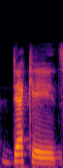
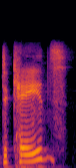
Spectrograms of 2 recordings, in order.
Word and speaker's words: decades: Um, the last one, last one for you is uh decades. So instead of decades, okay, the stress is at the very beginning.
